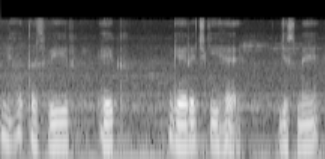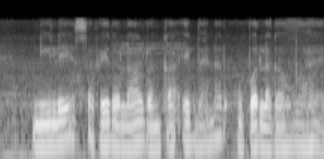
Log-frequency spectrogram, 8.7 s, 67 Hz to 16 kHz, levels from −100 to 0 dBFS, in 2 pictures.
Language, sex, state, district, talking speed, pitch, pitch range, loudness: Hindi, male, Chhattisgarh, Korba, 130 wpm, 115 Hz, 110-125 Hz, -18 LUFS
